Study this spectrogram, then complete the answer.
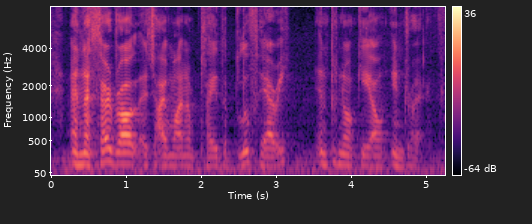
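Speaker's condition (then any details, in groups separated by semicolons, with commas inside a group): Cerebral palsy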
